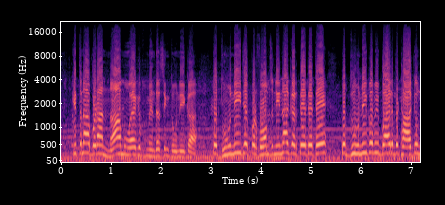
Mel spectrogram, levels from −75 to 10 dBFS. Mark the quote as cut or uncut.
uncut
